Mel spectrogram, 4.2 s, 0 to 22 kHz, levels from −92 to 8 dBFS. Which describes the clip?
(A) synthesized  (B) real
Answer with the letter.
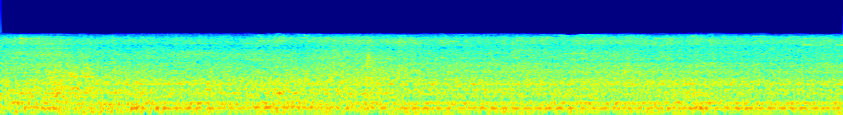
B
